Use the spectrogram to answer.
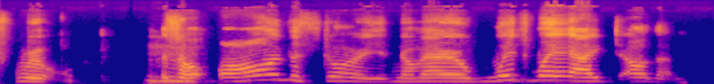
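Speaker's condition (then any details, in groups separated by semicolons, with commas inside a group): Cerebral palsy, spastic quadriplegia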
